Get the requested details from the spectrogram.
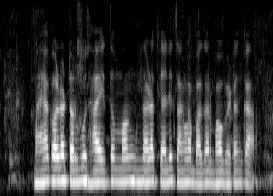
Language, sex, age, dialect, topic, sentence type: Marathi, male, 18-24, Varhadi, agriculture, question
